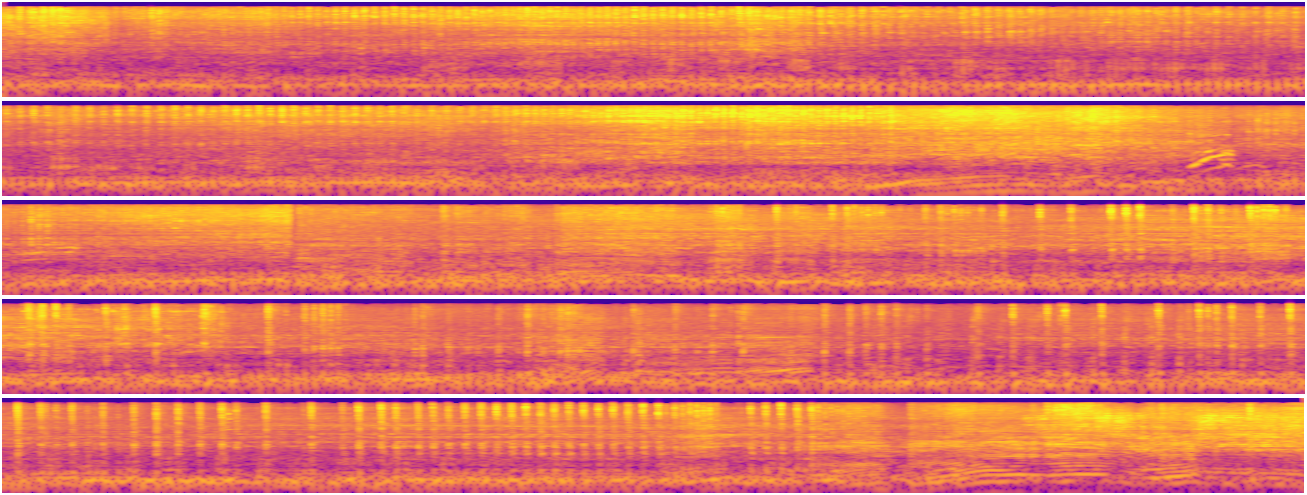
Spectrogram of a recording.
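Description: Twin-shock trials motorcycle engine running at low revs while the bike picks its way slowly through the section, with a few short revs about ten to thirteen seconds in and again a little past twenty seconds.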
